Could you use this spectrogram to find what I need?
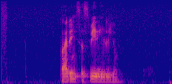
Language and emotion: Russian, neutral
